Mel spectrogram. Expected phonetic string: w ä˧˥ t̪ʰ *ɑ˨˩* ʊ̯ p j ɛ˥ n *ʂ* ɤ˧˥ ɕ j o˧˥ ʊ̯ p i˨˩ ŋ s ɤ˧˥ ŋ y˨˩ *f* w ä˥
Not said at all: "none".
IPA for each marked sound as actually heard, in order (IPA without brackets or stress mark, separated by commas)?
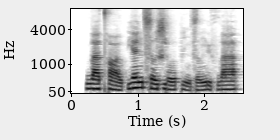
ɑ˨˩, s, f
